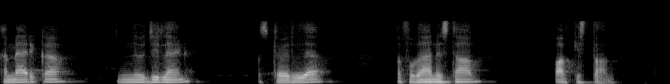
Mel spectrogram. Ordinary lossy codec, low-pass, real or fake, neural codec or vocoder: none; none; fake; codec, 16 kHz, 0.5 kbps, X-Codec, HuBERT features, trained on balanced general audio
